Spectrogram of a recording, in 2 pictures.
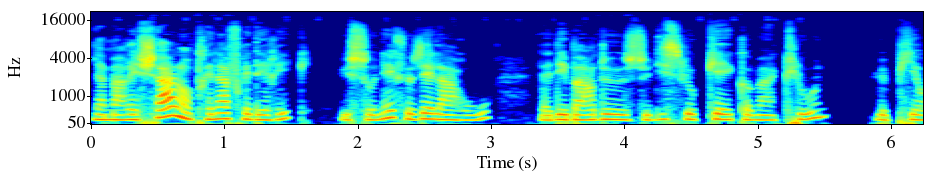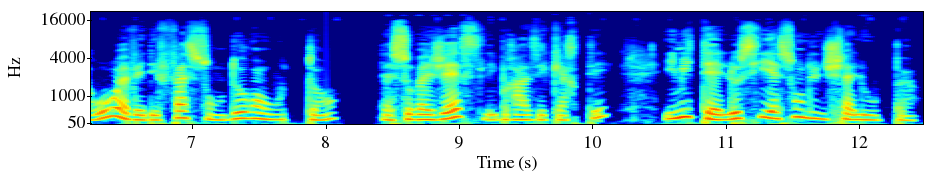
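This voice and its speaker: A woman reading a classic novel aloud as an audiobook narrator, measured and even. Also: on the low side, no room sound, studio quality. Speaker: audiobook reader.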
